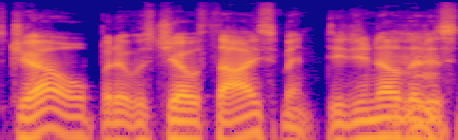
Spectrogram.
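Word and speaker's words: Theismann: to run a campaign, it's got to be Thyman for the Heisman. You got to change the pronunciation of your name."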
